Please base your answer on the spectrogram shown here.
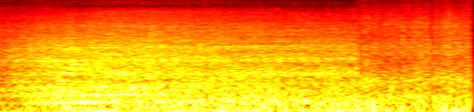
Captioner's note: truck roars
